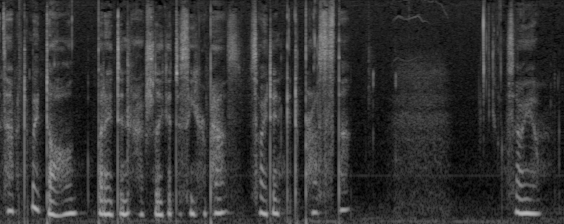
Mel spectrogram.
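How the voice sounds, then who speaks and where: The voice is soft-spoken and moves at a fairly quick pace. It breaks up with long, frequent pauses. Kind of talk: ASMR soft-spoken talk to camera.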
